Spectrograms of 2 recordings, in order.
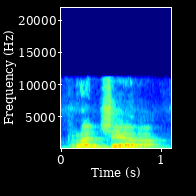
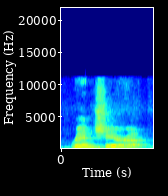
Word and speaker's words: ranchera: little more you can start by rolling your R's it's ranchera not ranchera steve takes the advice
